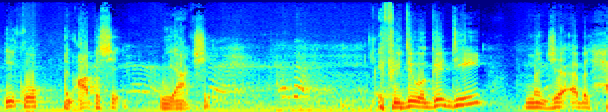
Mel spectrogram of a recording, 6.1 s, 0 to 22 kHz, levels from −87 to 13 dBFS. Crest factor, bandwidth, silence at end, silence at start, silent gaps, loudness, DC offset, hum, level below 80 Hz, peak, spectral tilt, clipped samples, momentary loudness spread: 10 dB; over 20 kHz; 0 s; 0 s; none; -10 LUFS; under 0.1%; none; -30 dBFS; 0 dBFS; -5.5 dB/octave; 0.9%; 16 LU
